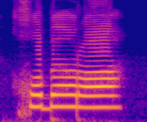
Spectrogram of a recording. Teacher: با پہ جزم ہے. با بھی حروف القلقلہ میں سے ہے تو ہم یہ حرف کو ہلاتے ہوئے یہ کلمہ کو پڑھیں گے · خا کی ادائیگی حلق کے اوپر والے حصے سے ہے. خا حروف التفخیم میں سے ہے تو ہم حرف الخا کو موٹی آواز میں پڑھیں گے. با پہ جزم ہے.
